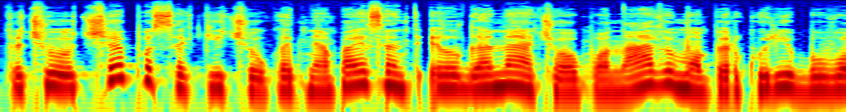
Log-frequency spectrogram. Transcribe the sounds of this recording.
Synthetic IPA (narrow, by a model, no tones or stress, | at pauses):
t̪ɐt͡ʃʲɛʊt͡ʃʲɛpɐsɐkʲiːt͡ʃʲɛʊkɐt̪nʲɛpɐɪsɐnt̪ɪlˠɡɐmʲæːt͡ʃʲoːopoːnɑːʋʲɪmoːpʲɛɾkʊɾʲiːbʊʋoː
